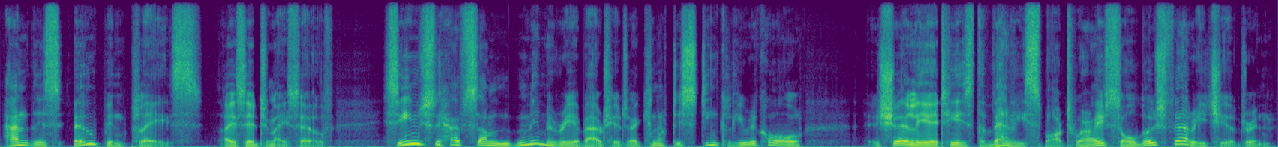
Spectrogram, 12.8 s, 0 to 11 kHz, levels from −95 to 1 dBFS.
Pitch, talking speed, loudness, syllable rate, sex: 120 Hz, 140 wpm, -18 LUFS, 4.3 syllables/s, male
